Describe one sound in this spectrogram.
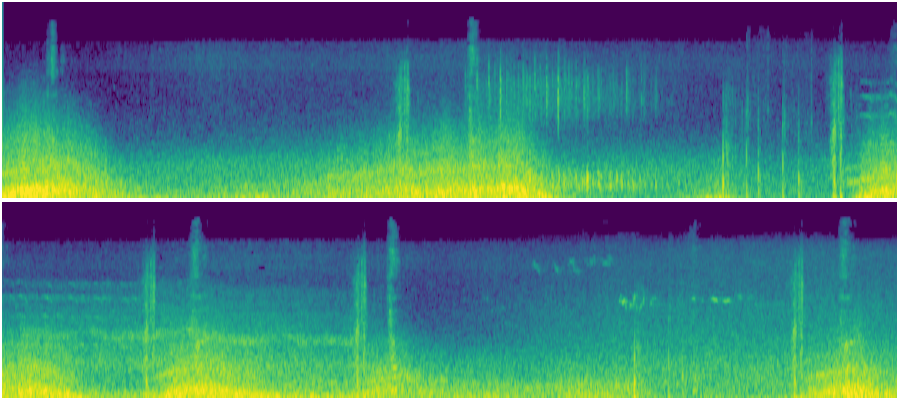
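Air rushes past in loud, swelling gusts.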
